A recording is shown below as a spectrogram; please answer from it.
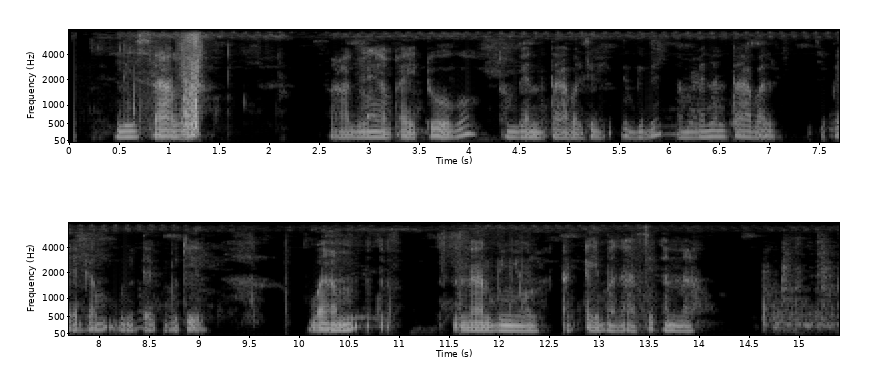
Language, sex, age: Wolof, female, 36-49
